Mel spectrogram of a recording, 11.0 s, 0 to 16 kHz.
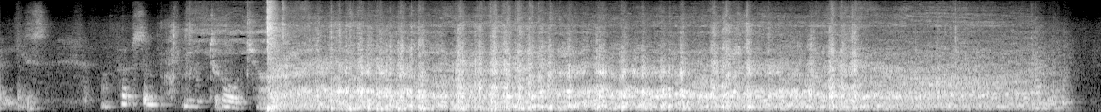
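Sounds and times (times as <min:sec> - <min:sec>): gas torch hissing: 0:02.1 - 0:10.8.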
